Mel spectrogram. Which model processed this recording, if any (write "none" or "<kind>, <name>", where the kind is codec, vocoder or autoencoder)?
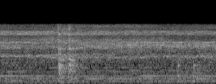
autoencoder, DAC-VAE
